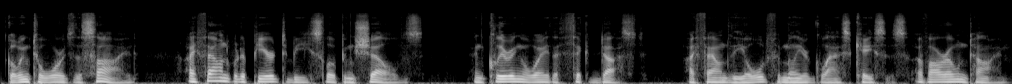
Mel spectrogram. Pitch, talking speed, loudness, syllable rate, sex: 100 Hz, 170 wpm, -18 LUFS, 4.6 syllables/s, male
